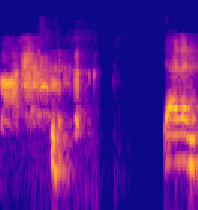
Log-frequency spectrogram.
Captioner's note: laughing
